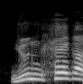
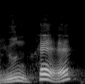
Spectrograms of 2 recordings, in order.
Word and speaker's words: 윤회: 윤혜 안양 유은혜 레 윤 해가 아니라 윤회 발음 잘해서 에서 윤회 끊임없이 반복되고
